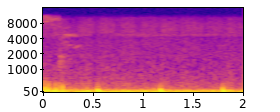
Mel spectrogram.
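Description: Low, dull thuds, a few of them spaced irregularly, over a faint low rumble, with no speech.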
